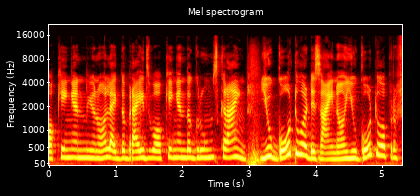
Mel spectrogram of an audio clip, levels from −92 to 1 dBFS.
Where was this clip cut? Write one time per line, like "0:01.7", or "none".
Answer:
0:03.0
